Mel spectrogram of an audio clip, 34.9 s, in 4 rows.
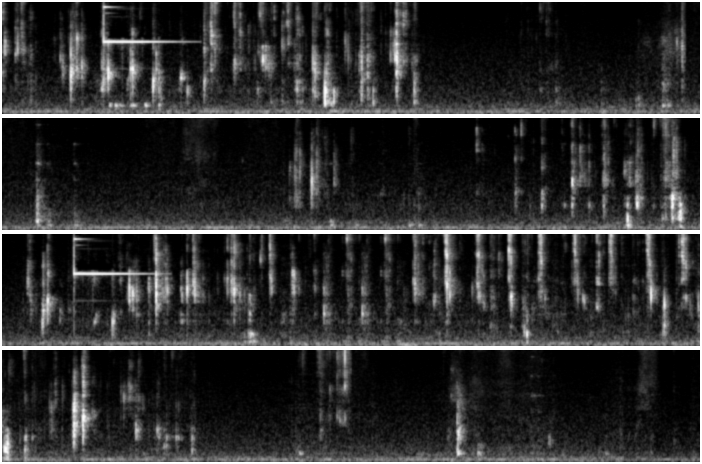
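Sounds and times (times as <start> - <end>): dog chewing and crunching: 0.0 - 5.3, 14.6 - 28.6, 29.8 - 30.6
ringing chime: 1.3 - 2.5, 18.4 - 19.4.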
